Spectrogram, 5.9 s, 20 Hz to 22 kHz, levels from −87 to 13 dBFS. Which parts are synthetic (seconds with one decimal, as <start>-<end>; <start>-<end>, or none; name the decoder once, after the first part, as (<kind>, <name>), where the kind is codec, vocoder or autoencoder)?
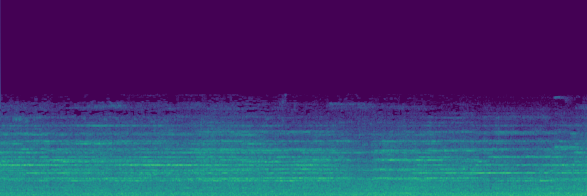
4.8-5.5 (autoencoder, DAC-VAE)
